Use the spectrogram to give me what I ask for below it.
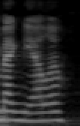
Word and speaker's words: Manganiello: Joe Manganiello.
